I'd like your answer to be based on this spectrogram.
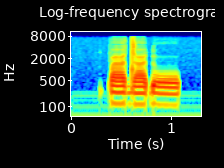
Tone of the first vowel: high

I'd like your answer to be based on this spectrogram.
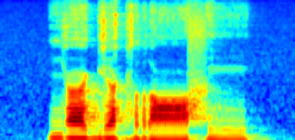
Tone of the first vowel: high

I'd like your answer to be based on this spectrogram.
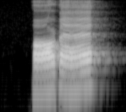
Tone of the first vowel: rising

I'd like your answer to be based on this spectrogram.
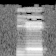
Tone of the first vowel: high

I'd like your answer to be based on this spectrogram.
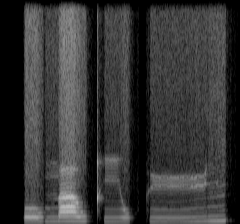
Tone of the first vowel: low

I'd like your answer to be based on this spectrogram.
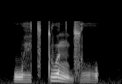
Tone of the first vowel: rising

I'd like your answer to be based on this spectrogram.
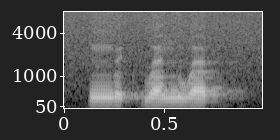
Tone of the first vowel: low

